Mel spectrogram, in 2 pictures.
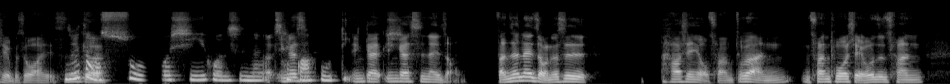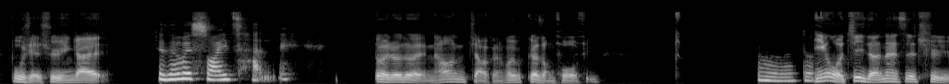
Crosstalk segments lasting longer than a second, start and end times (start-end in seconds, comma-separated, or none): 2.6-4.1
